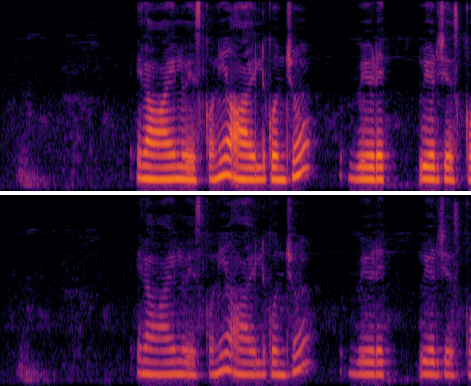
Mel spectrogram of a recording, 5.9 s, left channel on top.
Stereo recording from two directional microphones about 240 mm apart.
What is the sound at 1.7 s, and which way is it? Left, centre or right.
Speech, left.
